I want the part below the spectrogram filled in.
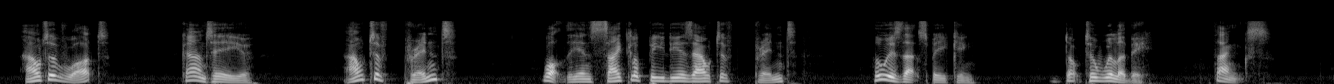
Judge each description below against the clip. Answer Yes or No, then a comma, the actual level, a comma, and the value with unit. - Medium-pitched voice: Yes, medium, 145 Hz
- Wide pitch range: Yes, wide, 6.6 semitones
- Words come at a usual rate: No, slow, 100 wpm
